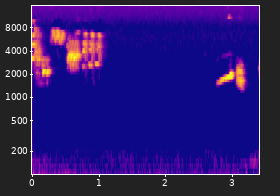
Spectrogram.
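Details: Common blackbird song: a short fluty phrase ending in a high scratchy twitter, then a long pause before a rising whistled note begins the next phrase; low background rumble throughout.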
